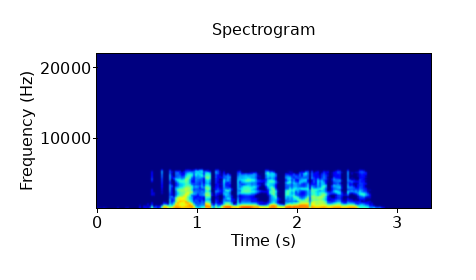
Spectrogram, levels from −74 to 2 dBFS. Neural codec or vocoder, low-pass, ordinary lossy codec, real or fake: none; 5.4 kHz; none; real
